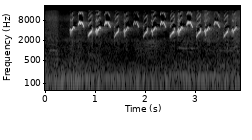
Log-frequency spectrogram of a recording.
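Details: Java sparrow calls used as a lure to draw other birds: a rapid run of sharp, high chirps alternating with down-slurred notes, about eighteen in under four seconds, over faint low hum.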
